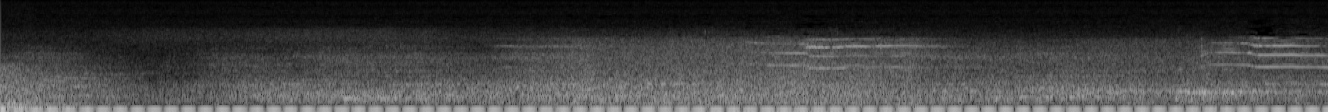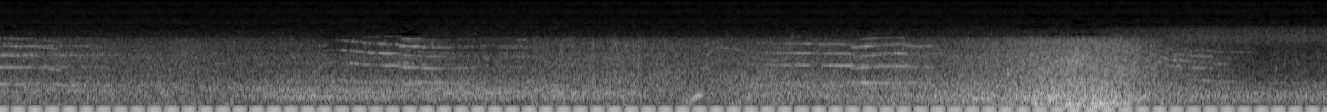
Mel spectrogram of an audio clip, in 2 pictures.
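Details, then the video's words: Whale song: a series of short harmonic moans and downward-bending cries spaced a few seconds apart, a continuous low mechanical-sounding pulse beneath, and a loud rushing swell toward the end. "Walgesang canto das baleias песни китов 鯨歌 שיר לווייתן whale song व्हेल गीत أغنية الحيتان"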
